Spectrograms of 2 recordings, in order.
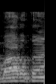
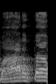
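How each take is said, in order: The two takes are said the same way.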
